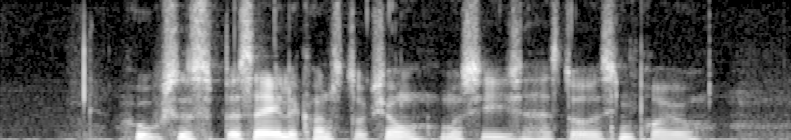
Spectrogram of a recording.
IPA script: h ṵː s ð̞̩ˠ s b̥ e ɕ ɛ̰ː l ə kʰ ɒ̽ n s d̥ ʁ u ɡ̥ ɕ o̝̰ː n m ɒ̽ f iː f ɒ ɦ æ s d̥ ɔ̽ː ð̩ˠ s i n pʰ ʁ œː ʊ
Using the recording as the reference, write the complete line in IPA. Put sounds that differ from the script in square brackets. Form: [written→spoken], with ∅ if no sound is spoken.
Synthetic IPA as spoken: h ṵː s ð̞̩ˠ s b̥ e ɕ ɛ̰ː l ə kʰ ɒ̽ n s d̥ ʁ u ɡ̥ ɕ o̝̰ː n m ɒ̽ [f→s] iː [f→s] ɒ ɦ æ s d̥ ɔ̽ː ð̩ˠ s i n pʰ ʁ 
